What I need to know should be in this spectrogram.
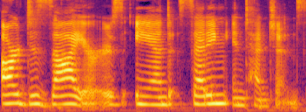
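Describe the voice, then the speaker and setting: The speech moves at a very slow pace over music in the background. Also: woman. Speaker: spiritual guide and podcast host. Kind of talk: channeled spiritual monologue. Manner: unscripted, sometimes fumbling.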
